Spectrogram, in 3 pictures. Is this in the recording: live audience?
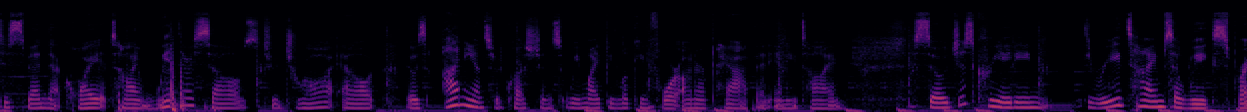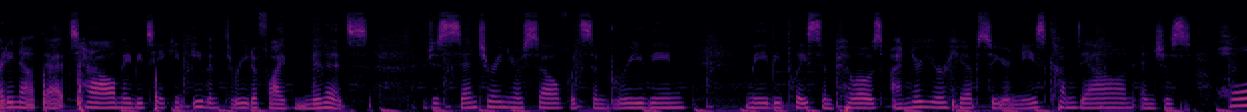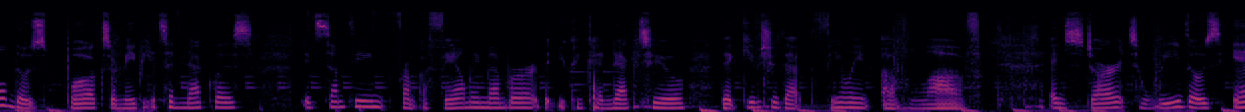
no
